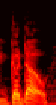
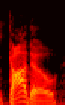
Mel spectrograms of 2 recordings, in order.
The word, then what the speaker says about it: Godot: I'm gonna say GIF, and I'm gonna say Godot, because Godot sounds like Goddard. And Goddard is a robot dog from Jimmy Neutron.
